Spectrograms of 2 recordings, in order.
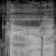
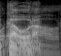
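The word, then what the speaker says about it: Ka ora: Il y a quelques mots qu'il faut apprendre à prononcer. Répétez après moi. Kamate Kamate Kaora Kaora.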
